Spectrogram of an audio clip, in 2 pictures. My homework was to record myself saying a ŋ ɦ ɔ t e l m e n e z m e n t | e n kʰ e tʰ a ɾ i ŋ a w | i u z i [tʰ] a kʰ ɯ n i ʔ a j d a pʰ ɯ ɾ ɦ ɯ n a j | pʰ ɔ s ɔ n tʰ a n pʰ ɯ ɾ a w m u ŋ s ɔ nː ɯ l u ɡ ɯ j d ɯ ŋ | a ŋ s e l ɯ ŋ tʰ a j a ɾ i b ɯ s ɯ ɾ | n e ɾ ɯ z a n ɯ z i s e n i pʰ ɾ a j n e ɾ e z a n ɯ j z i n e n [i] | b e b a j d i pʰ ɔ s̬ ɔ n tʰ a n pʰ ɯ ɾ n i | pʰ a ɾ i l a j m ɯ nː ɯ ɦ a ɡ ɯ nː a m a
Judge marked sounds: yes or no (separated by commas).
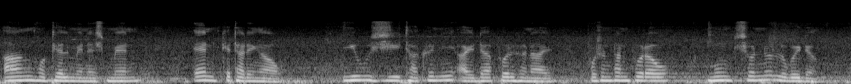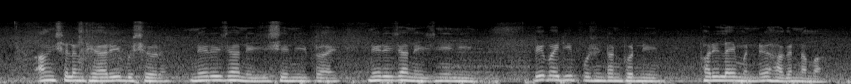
yes, yes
